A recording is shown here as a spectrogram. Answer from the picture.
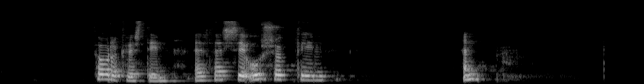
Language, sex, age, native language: Icelandic, female, 50-59, Icelandic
